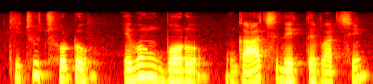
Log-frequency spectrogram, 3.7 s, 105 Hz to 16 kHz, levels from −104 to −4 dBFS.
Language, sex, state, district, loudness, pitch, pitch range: Bengali, male, West Bengal, Alipurduar, -19 LUFS, 140 Hz, 120-165 Hz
